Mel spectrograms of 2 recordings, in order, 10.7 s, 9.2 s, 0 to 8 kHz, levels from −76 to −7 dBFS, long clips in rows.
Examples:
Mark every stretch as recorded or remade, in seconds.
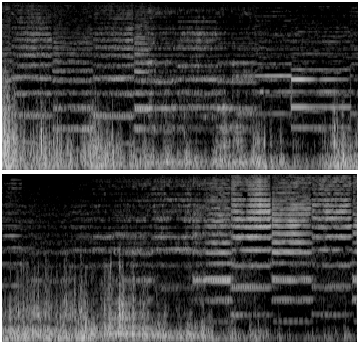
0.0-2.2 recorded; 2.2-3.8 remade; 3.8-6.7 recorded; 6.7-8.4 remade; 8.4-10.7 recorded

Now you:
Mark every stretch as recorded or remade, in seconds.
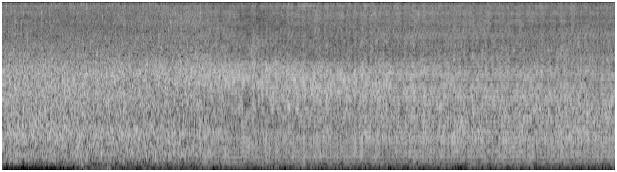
0.0-3.0 recorded; 3.0-9.2 remade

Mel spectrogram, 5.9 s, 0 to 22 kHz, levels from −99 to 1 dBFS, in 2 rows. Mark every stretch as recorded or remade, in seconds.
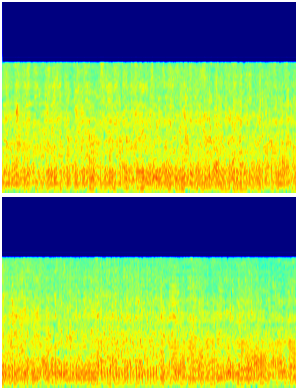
0.0-3.9 remade; 3.9-4.5 recorded; 4.5-5.9 remade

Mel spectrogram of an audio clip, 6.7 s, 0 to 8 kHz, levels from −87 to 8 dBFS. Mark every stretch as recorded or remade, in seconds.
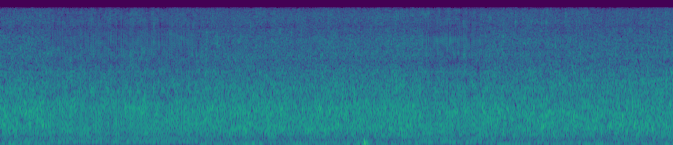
0.0-0.5 recorded; 0.5-2.0 remade; 2.0-4.2 recorded; 4.2-4.8 remade; 4.8-6.7 recorded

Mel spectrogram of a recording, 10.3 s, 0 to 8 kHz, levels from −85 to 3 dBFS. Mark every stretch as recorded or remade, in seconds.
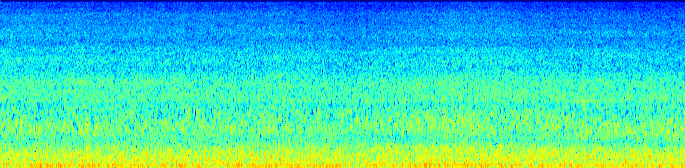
0.0-10.3 recorded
